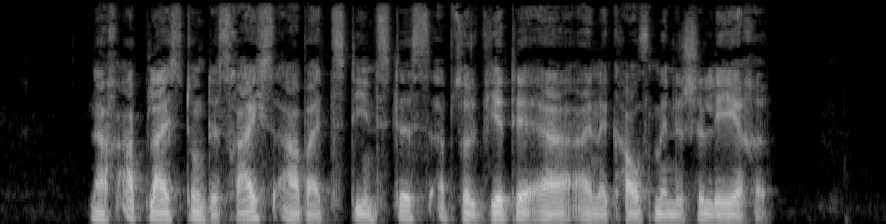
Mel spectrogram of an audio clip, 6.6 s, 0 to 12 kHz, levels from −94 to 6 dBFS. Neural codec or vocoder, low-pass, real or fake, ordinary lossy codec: none; 10.8 kHz; real; MP3, 96 kbps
